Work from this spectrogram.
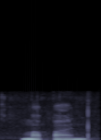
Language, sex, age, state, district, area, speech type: Manipuri, female, 18-30, Manipur, Tengnoupal, rural, read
